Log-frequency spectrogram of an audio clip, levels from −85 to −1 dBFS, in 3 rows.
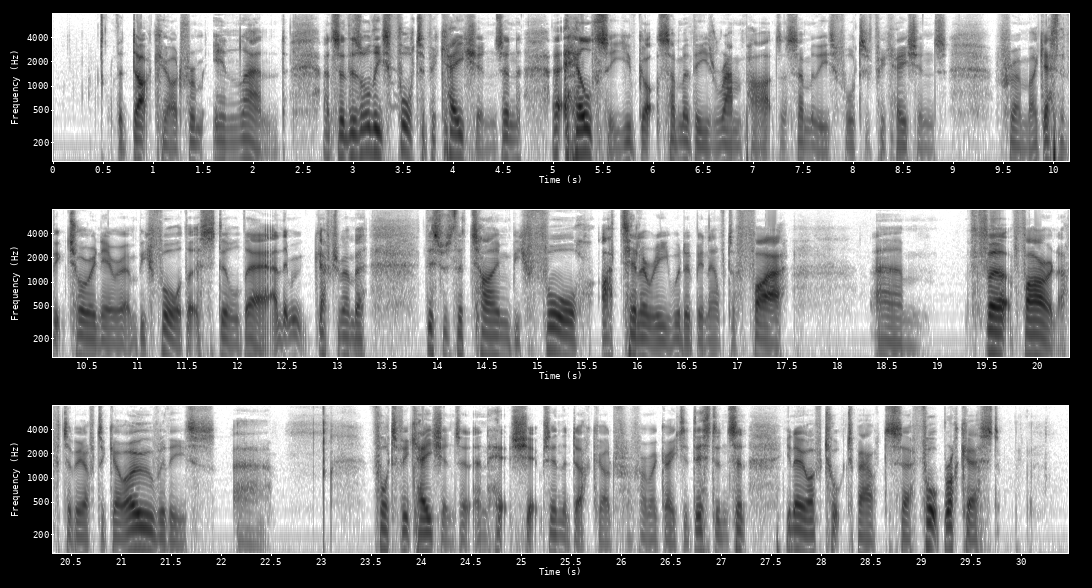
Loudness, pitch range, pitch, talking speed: -19 LUFS, 90-115 Hz, 100 Hz, 175 wpm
